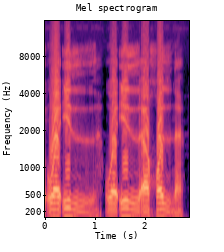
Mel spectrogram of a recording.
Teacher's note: Itu ada kami membahas di hukum sejulanya bagaimana cara melafalkan zal ya. Zal yaitu ujung lidahnya menempel dengan gigi seri atas. Maka dan huruf zal tidak boleh terpantulkan, tidak boleh wa iz ya.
